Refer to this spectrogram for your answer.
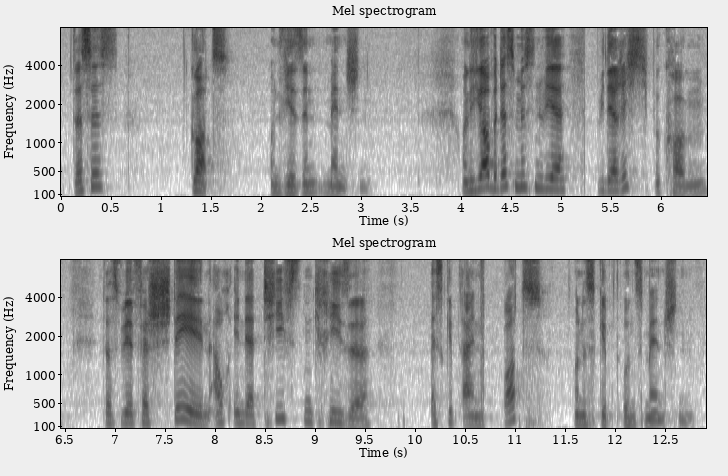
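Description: A pastor preaching a sermon, lively and direct, acting out prayers and dialogue as he speaks to his congregation. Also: a little high.

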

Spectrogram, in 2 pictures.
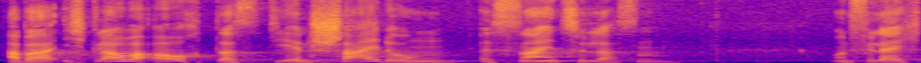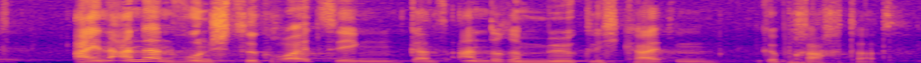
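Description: A man's voice: fairly high pitch, animated, normal speed, a bit bright, in a large hall. A man preaching a sermon in German, emphatic and addressing the congregation directly, repeating his key phrases. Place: church service.

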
